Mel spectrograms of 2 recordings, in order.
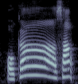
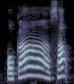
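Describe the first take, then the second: No difference in how they are said.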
